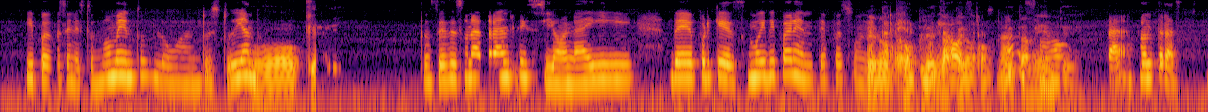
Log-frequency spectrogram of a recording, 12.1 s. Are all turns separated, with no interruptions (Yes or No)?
No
